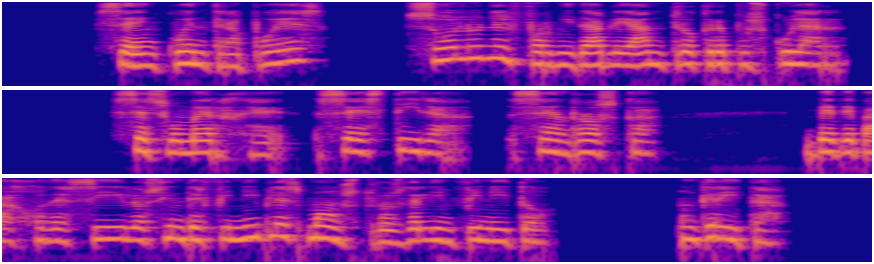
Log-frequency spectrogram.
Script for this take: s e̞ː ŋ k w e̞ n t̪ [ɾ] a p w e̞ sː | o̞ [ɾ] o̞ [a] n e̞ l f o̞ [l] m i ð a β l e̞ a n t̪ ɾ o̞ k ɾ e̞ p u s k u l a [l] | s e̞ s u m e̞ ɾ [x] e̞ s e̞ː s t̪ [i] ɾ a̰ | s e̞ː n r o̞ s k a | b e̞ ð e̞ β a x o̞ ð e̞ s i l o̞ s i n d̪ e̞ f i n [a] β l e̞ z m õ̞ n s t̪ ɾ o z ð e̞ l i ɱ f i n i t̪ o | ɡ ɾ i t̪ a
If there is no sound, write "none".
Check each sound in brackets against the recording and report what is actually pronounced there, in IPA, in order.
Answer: ɾ, l, e, ɾ, ɾ, x, i, i

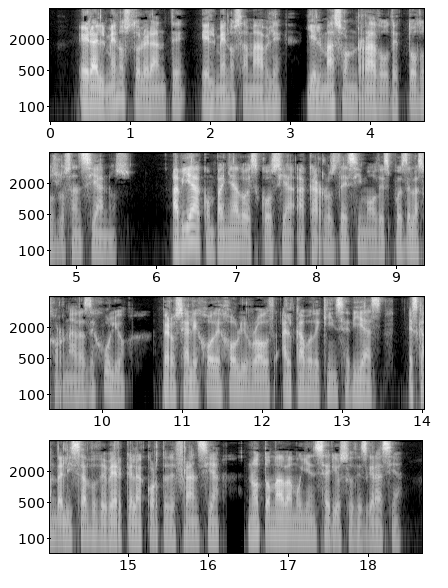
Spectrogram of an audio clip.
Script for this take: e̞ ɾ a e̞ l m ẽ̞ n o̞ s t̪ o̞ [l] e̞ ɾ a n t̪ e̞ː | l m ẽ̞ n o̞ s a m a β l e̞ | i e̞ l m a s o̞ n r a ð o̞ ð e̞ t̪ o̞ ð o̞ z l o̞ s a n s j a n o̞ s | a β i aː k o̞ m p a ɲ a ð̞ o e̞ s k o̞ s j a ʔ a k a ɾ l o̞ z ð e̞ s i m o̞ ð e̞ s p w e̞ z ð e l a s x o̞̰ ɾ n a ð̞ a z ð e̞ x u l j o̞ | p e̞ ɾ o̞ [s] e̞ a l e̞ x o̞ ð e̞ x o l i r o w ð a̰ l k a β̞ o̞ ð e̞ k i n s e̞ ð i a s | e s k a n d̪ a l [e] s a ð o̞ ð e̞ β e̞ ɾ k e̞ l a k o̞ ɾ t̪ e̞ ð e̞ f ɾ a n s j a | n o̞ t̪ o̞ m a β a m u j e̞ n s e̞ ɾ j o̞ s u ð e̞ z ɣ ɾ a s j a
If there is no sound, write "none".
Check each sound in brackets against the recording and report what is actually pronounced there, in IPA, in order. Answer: l, s, i

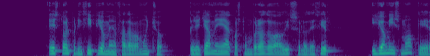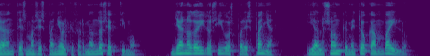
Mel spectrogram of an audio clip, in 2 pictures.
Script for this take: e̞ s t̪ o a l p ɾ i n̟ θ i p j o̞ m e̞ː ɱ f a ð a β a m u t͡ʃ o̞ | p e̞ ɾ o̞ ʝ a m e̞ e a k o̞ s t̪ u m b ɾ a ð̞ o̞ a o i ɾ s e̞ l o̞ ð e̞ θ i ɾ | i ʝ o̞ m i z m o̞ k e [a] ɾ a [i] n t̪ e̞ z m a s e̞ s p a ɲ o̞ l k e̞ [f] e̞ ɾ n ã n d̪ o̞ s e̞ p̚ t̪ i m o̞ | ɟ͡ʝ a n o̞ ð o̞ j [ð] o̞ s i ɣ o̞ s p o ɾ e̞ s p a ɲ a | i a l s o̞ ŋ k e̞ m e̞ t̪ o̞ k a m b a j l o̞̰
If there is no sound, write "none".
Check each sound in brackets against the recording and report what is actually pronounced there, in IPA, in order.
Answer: e, a, f, ð

